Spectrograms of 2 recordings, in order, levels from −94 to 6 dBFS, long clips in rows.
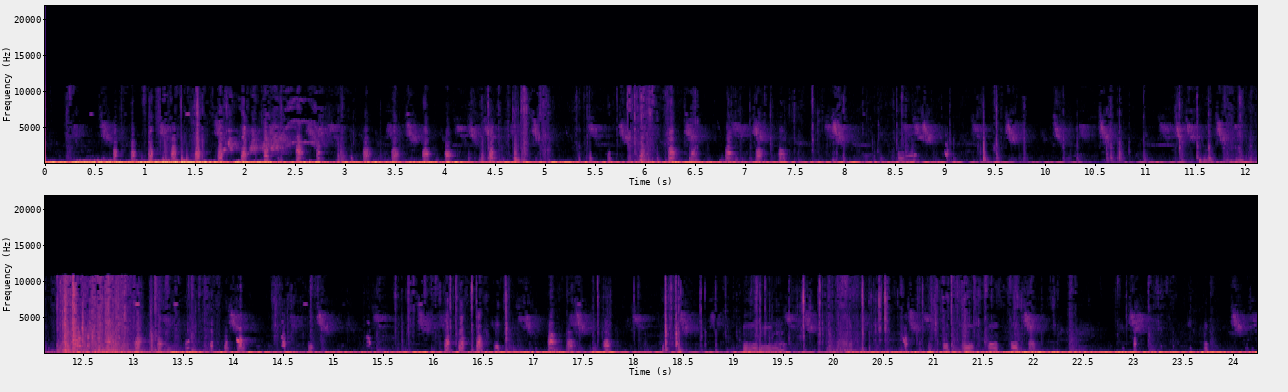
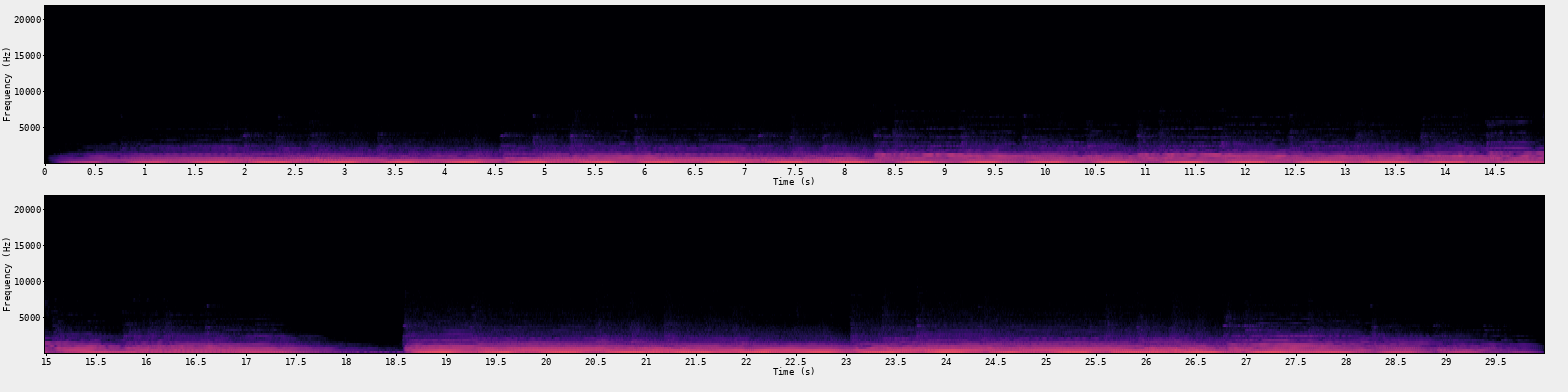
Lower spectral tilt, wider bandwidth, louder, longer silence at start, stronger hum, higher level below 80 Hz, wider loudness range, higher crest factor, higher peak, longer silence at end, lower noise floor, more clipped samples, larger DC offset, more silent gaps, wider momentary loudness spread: second, -6 dB/octave vs -11.5 dB/octave; first, 7.8 kHz vs 3.9 kHz; first, -33 LUFS vs -40 LUFS; second, 0 s vs 0.15 s; neither; first, -28 dBFS vs -54 dBFS; first, 22 LU vs 5 LU; first, 22 dB vs 14 dB; first, 0 dBFS vs -26 dBFS; about the same, 0 s vs 0.1 s; second, -54 dBFS vs -61 dBFS; neither; neither; neither; first, 24 LU vs 8 LU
